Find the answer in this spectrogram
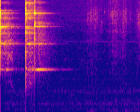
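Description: Dishware clinking against a white enamel bowl as dressing is poured onto chopped apple and a plastic spoon goes in: three sharp, ringing clinks in the first half second, the ring dying away within about a second.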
